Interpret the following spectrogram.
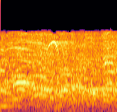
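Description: Concert crowd cheering and calling out, many voices shouting and whooping over one another.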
